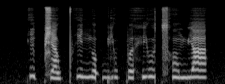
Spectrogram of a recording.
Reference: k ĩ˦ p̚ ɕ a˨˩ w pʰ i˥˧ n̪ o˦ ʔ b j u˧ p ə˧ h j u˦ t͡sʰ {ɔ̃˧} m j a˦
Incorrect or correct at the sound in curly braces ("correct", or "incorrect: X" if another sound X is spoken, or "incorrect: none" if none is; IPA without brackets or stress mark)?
correct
